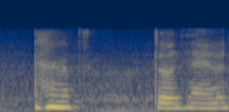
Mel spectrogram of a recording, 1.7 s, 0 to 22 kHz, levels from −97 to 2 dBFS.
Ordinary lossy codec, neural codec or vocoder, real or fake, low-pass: none; codec, 16 kHz, 2 kbps, X-Codec, HuBERT features, trained on general audio; fake; none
